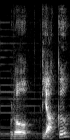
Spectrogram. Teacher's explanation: So that little tsu there, that little symbol there means that we double up on that consonant sound of this p, of this pya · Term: doubled consonant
